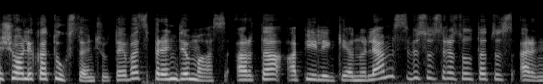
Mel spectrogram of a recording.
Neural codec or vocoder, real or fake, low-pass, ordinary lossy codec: none; real; 10.8 kHz; Opus, 24 kbps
